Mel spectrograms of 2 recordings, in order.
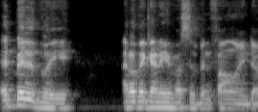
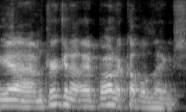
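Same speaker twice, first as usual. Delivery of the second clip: talking with mouth full, much higher pitch; 5 semitones higher, 5 dB louder than usual. Streamer answers a question about drinks while eating Christmas candy, talking with mouth full. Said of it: "now I'm chewing with my mouth full".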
